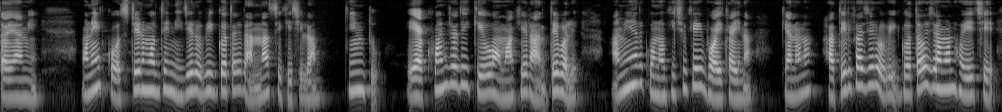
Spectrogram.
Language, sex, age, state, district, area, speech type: Bengali, female, 60+, West Bengal, Purba Medinipur, rural, spontaneous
